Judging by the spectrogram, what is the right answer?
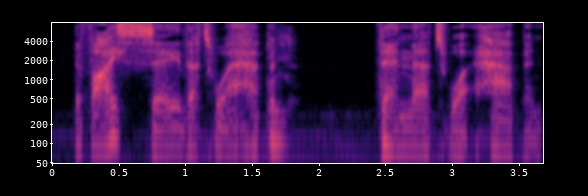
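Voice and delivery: low, hushed rasping voice close to panic. Jared speaks to Connor over the phone, low rasp, close to panic. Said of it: "he rasped, voice low and close to panic".

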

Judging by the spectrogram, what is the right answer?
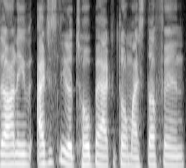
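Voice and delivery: ordinary talk

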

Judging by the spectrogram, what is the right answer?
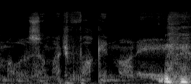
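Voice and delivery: whispered, barely voiced mutter under the breath. The speaker recalls their first two years in business, retelling a mutter under breath. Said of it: "under my breath".

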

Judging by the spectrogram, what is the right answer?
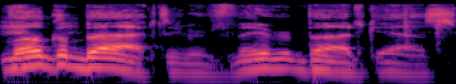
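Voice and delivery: rich, masculine delivery. Imitating how another speaker's voice sounds: imitating a manly rich voice. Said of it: "That's how you sound like a man".

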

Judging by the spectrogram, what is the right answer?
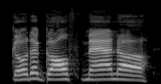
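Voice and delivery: put-on Austrian-accented action hero voice. Imitating parents sending someone away: Arnold Schwarzenegger voice. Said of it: "That sounded like Arnold Schwarzenegger".

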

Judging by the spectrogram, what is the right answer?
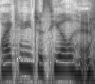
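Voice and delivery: normal talking voice

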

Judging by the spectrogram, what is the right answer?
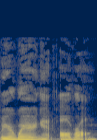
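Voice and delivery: ordinary delivery

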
